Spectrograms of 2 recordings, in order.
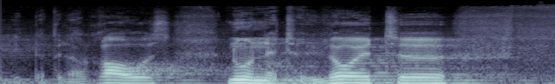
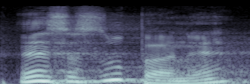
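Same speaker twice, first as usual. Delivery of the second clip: breezy mock reassurance; 7 semitones higher than usual. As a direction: play someone waving away every worry, stretching the words. Beschwichtigende innere Stimme, gespielt. (gespielt lässig beschwichtigend)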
